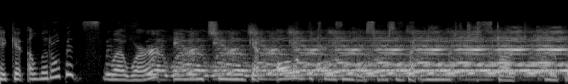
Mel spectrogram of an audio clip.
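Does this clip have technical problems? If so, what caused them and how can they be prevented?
Yes. From 1.06 s to the end there is feedback echo between two devices. The sound returns roughly every 400 ms, and the repeats build to about 6 dB above the speech instead of dying away. A second device in the room replays this microphone's signal, the microphone picks it up again, and its echo canceller cannot remove sound played by another device. To prevent it, join from only one device per room, or mute the other device's speaker and microphone.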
